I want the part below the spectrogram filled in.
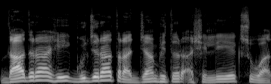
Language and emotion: Goan Konkani, neutral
